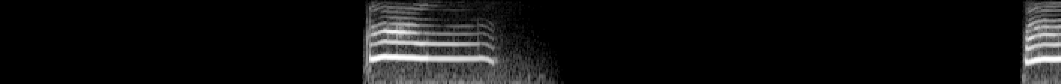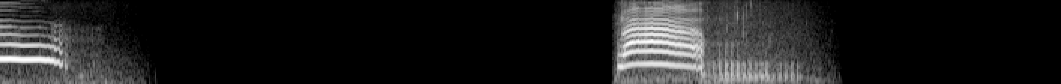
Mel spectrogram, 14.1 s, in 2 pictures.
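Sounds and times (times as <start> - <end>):
domestic cat meowing: 2.4 - 3.4, 6.8 - 7.6, 11.2 - 12.2.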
